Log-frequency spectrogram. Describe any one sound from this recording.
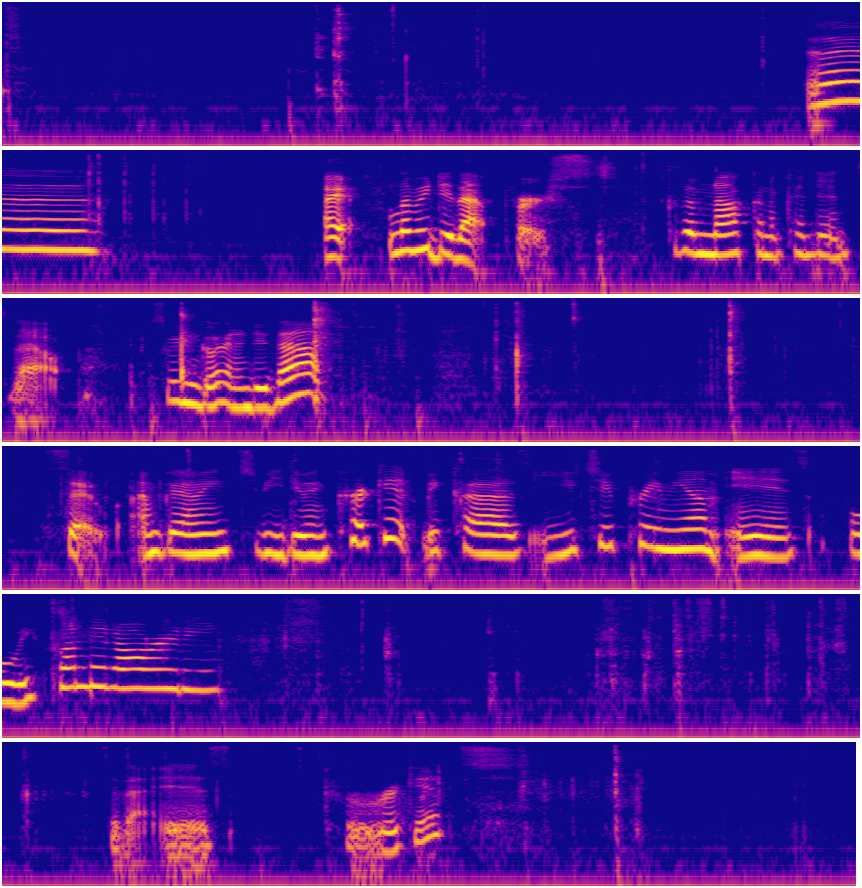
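Plastic binder pages rustle and flip.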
